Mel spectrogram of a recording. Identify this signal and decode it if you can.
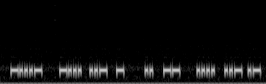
Morse code, heard as a keyed tone, about 50 wpm, 660 Hz. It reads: <BT> BUT IM HUA
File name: archived / CRSnet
